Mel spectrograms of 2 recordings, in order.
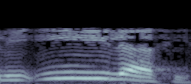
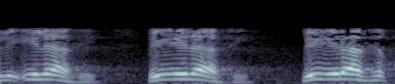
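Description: First: The word has a long ee after hamza. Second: The word has no long ee after hamza. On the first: The speaker calls it right. "فيها ياء لام همزة ياء" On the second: The speaker calls it wrong. "هذا إذا نطقها صح هو يمكن هو"

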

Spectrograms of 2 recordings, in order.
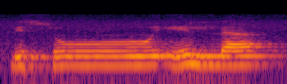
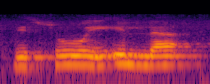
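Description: First: The long vowel before the hamza is held medium. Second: The long vowel before the hamza is held short. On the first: "بالتوسط" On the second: "بالقصر"

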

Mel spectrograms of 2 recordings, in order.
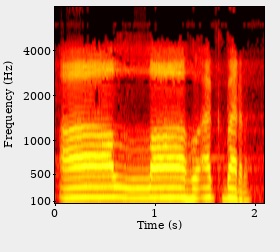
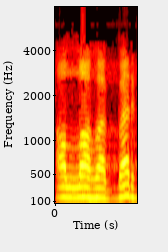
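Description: First: The first vowel of Allah is drawn out long. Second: The first vowel of Allah is short. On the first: It becomes a question asking whether God is greatest. The speaker calls it wrong. "seperti dia memanjangkan hamzah yang pertama" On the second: It is a statement that God is greatest. The speaker calls it right. "Harusnya Allahu Akbar"

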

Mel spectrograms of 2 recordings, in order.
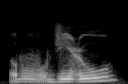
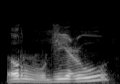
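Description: The two takes are said the same way.

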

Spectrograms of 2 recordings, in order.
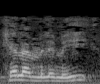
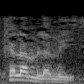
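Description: First: The vowel after the second L is 'i'. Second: The vowel after the second L is 'a'. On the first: The word is read as an imperative. "فصارت مثل حروف سمسمي، يكون أحسن لقراءة البيت" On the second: The word is read as a past-tense verb. "يصير فعل الماضي"

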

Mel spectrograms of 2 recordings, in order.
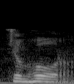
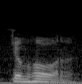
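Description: Both takes have the same delivery.

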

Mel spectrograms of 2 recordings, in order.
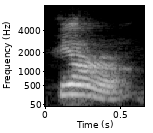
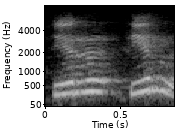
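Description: First: The r is heavy, with the tongue back raised. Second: The r is light, with the tongue low. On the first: The speaker calls it right. "ارتفع باقصى اللسان" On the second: The speaker calls it wrong. "ما قلتش فرقه"

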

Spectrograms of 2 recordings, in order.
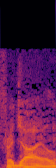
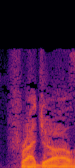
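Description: First: The stress is on the second syllable. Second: The stress is on the first syllable. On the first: The speaker calls it wrong. "Stai mettendo la pronuncia sulla I" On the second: The speaker calls it right. "L'intonazione all'inizio"

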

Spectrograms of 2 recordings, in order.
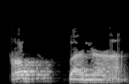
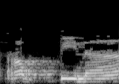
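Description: First: The vowel after 'rabb' is a. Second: The vowel after 'rabb' is i. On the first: The speaker calls it right. "tapi dibaca Rabbana, mansub" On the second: The speaker calls it wrong. "tidak dibaca Rabbina"

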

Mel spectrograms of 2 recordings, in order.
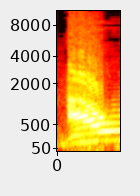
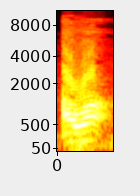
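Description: First: The word ends in a vowelless w sound. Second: The word ends with an added a vowel. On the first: It is a conjunction meaning or. "هكذا بالواو الساكنة" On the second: It is a question particle followed by and. "فتكون الهمزة للاستفهام والواو عطف"

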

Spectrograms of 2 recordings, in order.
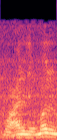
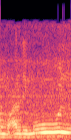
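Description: First: The vowel before the l is kept short. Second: The vowel before the l is drawn out long. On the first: The speaker calls it right. "kalau bertemu dengan alif lam ya enggak bisa panjang" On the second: The speaker calls it wrong. "Bukan dibaca mu'allimul, bukan"

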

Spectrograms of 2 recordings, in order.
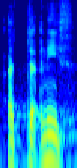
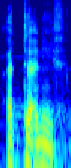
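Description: Both takes have the same delivery.

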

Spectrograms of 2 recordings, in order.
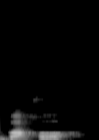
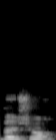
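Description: First: The name is said with Polish-style sounds. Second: The name is said with French-style sounds. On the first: "j'imagine que en polonais, ça serait plutôt Bachor" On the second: "je ne sais pas si on prononce Bachor, forcément nous en tant qu'ancien, on a envie de le faire"

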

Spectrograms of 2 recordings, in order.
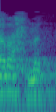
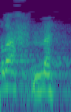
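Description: First: The word ends with a t sound. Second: The word ends with an h sound. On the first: "وبعضهم يقف بالتاء" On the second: "الأفصح فيها أن يوقف عليها بالهاء"

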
